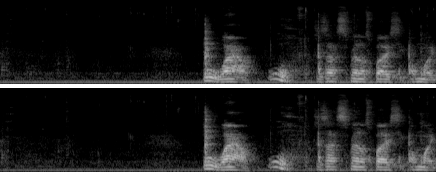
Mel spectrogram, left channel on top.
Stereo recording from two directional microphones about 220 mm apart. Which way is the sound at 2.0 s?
Centre (ahead or behind).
